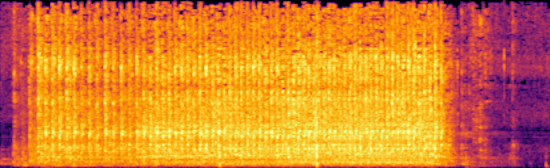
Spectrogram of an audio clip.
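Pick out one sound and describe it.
A sewing machine whirs rapidly as it stitches.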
